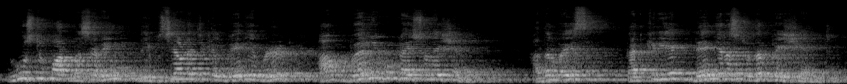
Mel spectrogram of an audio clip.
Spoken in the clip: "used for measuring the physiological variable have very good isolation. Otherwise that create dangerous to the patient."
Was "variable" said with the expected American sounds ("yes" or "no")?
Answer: yes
